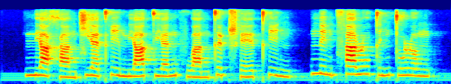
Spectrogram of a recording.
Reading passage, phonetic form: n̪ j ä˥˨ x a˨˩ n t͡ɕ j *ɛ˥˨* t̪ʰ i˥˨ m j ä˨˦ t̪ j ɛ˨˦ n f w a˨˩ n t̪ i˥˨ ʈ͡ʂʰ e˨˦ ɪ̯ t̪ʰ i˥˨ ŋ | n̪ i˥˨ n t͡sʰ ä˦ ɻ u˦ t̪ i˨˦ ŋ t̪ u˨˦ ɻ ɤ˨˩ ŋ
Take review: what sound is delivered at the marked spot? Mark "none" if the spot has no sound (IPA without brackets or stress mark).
ɛ˥˨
